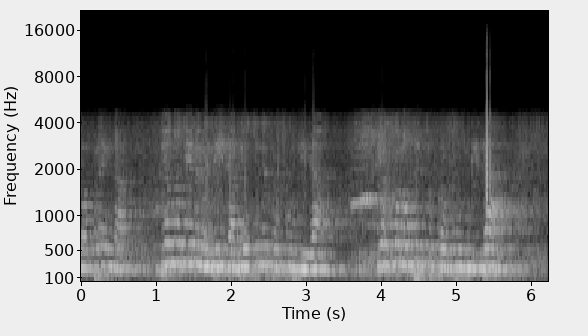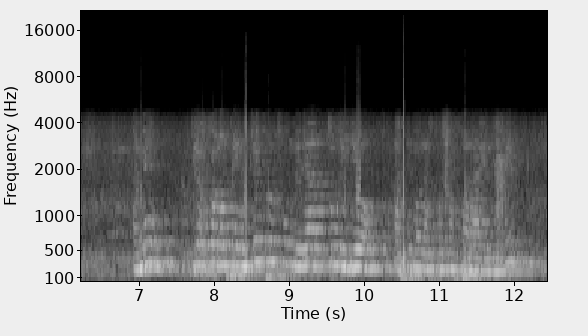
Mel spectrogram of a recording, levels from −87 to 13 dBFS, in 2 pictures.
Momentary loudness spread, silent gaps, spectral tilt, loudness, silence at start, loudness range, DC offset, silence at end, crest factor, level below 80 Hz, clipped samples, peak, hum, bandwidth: 12 LU; none; -8.5 dB/octave; -18 LUFS; 0 s; 2 LU; under 0.1%; 0 s; 18 dB; -52 dBFS; under 0.1%; 0 dBFS; none; 6 kHz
